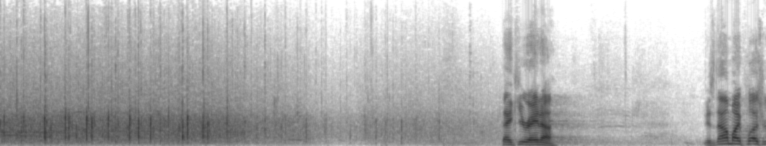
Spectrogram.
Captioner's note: applause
